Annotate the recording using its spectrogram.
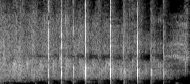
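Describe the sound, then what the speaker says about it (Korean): Church congregation at a special dawn prayer service claps in a steady, evenly spaced rhythm, about ten sharp claps in unison standing out over a soft background wash of scattered applause. "우리 하나님 앞에 영광의 박수 올려드리겠습니다"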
